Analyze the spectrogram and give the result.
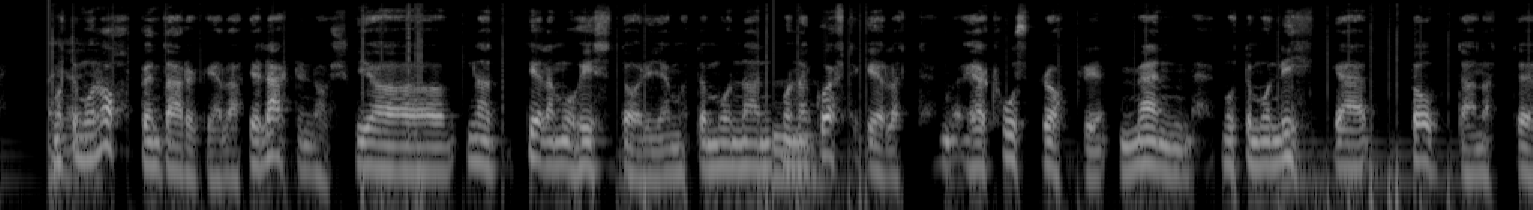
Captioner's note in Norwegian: svarer på nordsamisk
